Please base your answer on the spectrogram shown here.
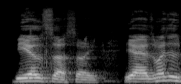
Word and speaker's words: Bielsa: He's the Ted Bundy of Leeds, and I think as much as how you pronounce his name? Bielsa, Bielsa, sorry.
